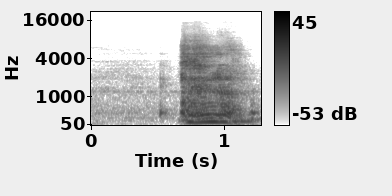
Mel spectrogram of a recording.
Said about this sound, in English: Excuse me, I have your cold. Well, that's another thing we've been passing on to one another, is this hacky cough. Nevertheless, we'll survive.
